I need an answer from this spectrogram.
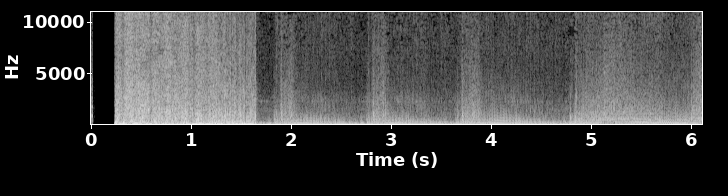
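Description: An explosion boom lasting about a second and a half. Then a Kawasaki ER6's 650 cc parallel-twin engine runs through its new F2Racing exhaust header and is revved up and down toward the end.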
